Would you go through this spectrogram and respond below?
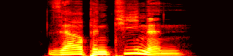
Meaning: plural of Serpentine
- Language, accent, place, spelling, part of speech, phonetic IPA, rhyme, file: German, Germany, Berlin, Serpentinen, noun, [zɛʁpɛnˈtiːnən], -iːnən, De-Serpentinen.ogg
